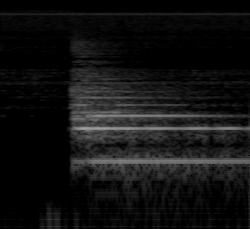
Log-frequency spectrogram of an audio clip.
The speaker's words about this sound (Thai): รู้สึกไหมในเสียงหนึ่งครั้งเนี่ยสูงสูงต่ำต่ำสังเกตไหมเสียงอันแรกที่ได้ยินอ่ะมันทึบๆตรงเสียงที่ไม้ฟาดกับระฆังเนี่ยเสียงมันทึบๆแต่ถัดจากนั้นพอเอาไม้ออกแล้วเสียงมันใสขึ้นแล้วเสียงไม่คงที่รู้สึกไหมเสียงมันสั่นเสียงมันเกิดดับนะริ้วๆ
